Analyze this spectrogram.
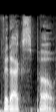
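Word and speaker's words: FitXpo: there's this an event fit expo fit or fit expo i guess fit x po that's how you say it fit x po there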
